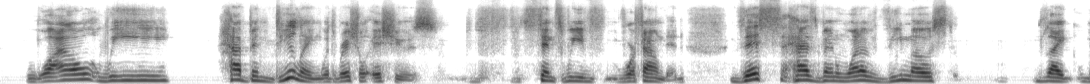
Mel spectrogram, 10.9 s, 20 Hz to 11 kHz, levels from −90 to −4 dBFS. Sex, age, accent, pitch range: male, 30-49, American, 135-185 Hz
